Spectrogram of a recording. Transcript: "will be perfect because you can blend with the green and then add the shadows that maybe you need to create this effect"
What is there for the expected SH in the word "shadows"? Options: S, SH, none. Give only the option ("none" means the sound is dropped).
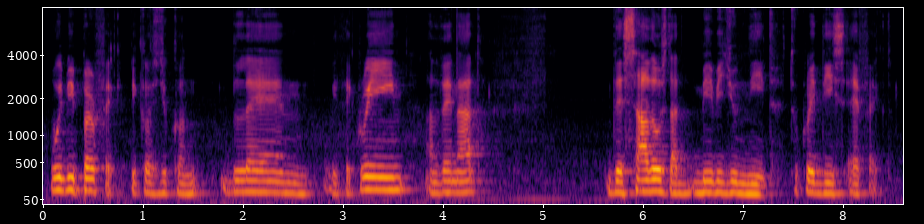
S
